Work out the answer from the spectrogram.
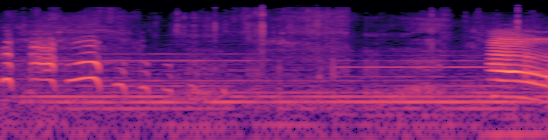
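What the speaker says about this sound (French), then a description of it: "il est trop beau le chat" A cat in the Hogwarts Legacy video game gives short meowing cries at the start and again near the end, with soft purring between them over steady background game music.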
